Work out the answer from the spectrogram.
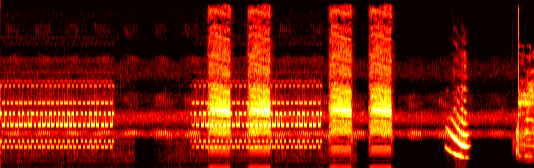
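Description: Mobile phone ringing with a steady electronic ringtone, then ringing again with short buzzes in two pairs. Near the end a quick falling whistle effect is the loudest sound.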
